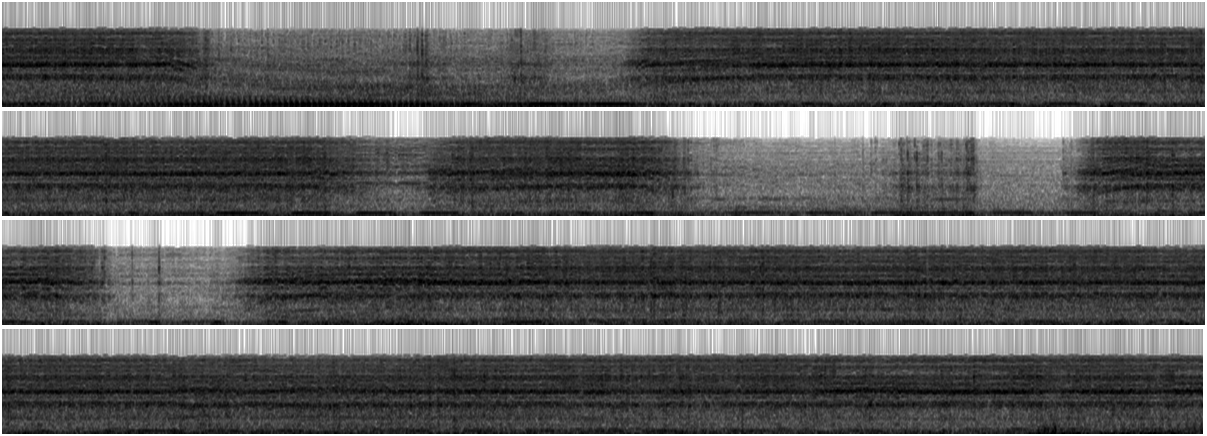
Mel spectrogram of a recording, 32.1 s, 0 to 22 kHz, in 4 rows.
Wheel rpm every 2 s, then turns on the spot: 110, 20, 110, 160, 160, 90, 50, 40, 70, 150, 160, 160, 160, 160, 160, 160.
2-4 12-14 16-18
